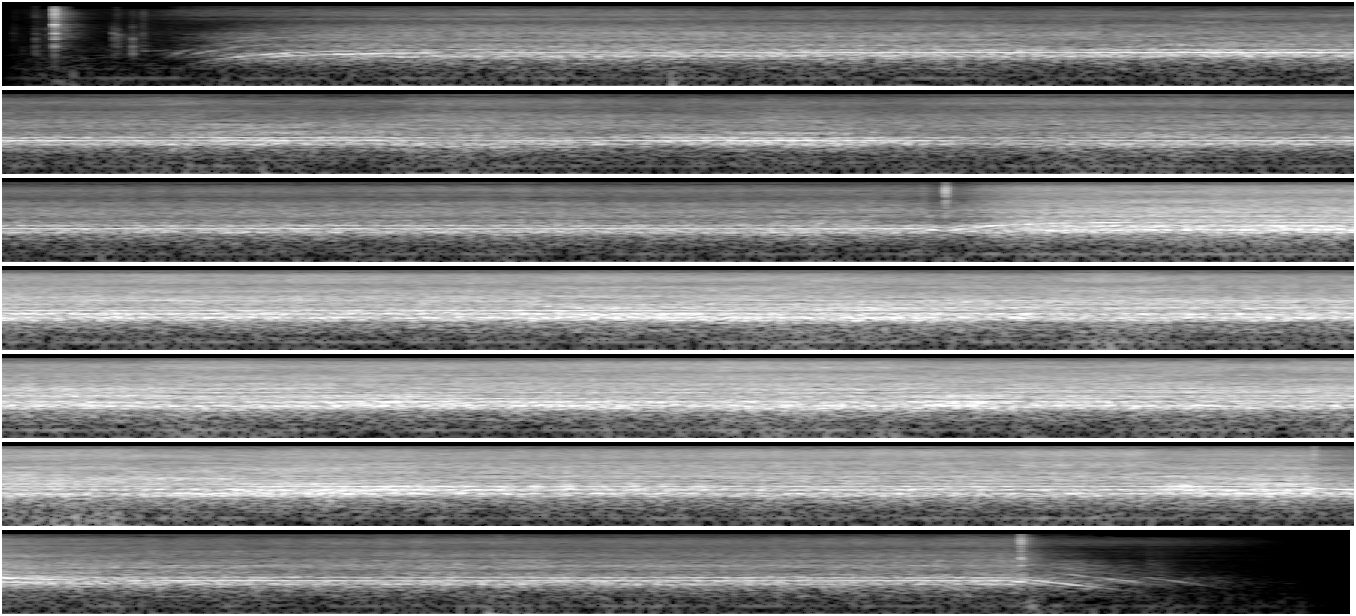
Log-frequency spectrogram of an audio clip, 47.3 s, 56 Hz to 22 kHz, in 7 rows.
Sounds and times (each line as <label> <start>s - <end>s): hair dryer 0.3s - 47.3s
